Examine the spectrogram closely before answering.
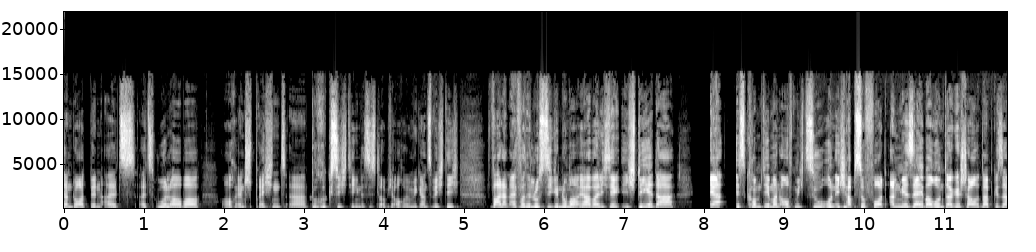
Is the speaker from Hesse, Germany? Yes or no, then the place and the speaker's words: yes; Hesse, Germany; weil ich als Hesse ähm, auch so ein bisschen ein Herz habe für Eintracht Frankfurt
